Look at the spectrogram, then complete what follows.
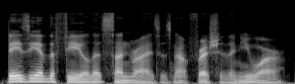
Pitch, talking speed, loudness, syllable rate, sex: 100 Hz, 265 wpm, -18 LUFS, 6.3 syllables/s, male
